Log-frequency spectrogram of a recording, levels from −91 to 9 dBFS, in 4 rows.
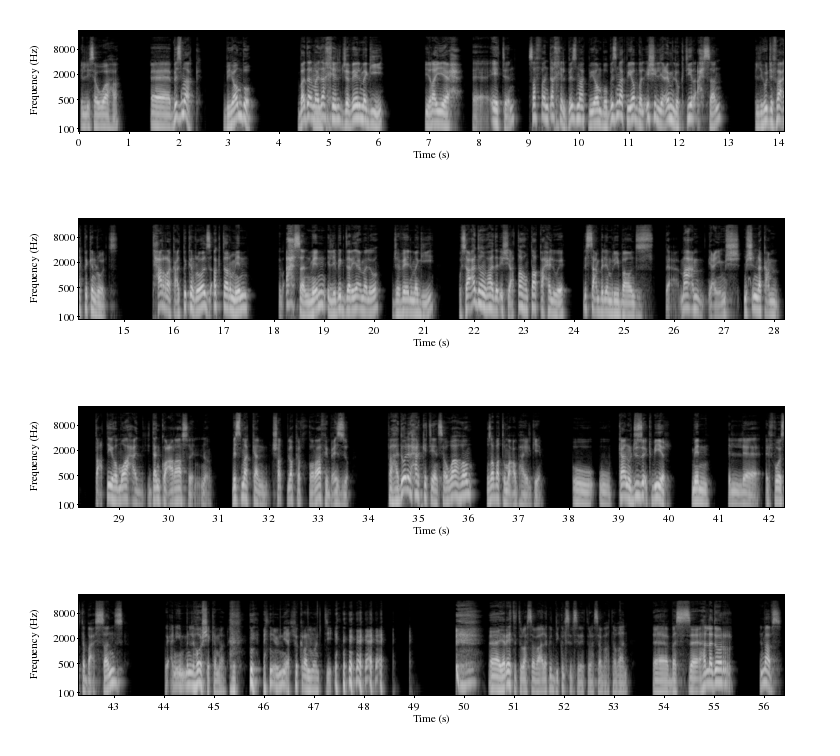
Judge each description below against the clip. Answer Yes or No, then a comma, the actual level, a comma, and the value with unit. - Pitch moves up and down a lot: Yes, wide, 7.6 semitones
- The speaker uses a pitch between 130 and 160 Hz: No, low, 120 Hz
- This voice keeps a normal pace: Yes, average, 110 wpm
